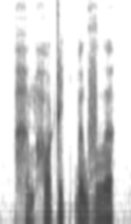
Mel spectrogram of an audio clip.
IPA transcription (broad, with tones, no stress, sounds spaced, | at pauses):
h ə˨˩ m h ɔ˨˩ ʈ i˦˥ k̚ ɓ ə˨˩ w v u˧ ə̯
